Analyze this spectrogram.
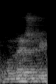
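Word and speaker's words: honesty: ऑनेस्टी means ये एक silent है इसका। इसको हम ऑनेस्टी नहीं बोलते हैं। इसको हम ऑनेस्टी बोलते हैं।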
